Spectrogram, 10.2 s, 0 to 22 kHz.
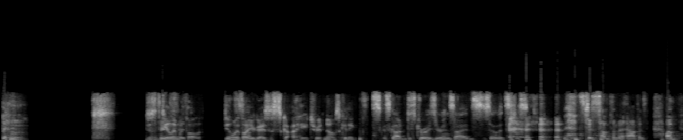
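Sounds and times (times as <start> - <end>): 
person coughing: 0.0 - 0.5, 7.6 - 8.5
speech: 0.2 - 0.4, 2.2 - 10.2
laughter: 6.6 - 9.2.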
